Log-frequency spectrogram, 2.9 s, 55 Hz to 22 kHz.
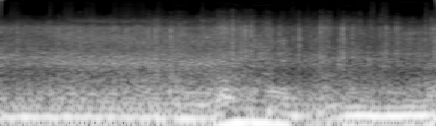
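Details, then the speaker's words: VR6 test drive after swapping in a 1.8 axle from another car to cure a popping sound: steady engine and road rumble under light acceleration, no clicking or popping; CV axle sounds healthy. "All right, let's see what we got. I already don't hear anything, so we're off to a good start."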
